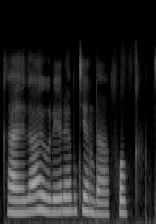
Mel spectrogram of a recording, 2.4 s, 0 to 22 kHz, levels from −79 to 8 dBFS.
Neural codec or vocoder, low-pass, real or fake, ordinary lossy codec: codec, 24 kHz, 0.9 kbps, WavTokenizer, large speech release; 10.8 kHz; fake; none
